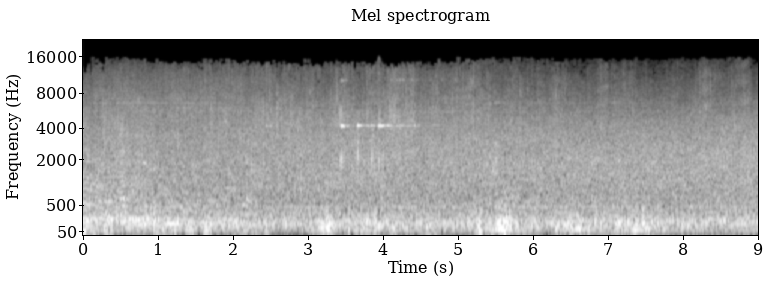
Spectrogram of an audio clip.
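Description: Wind buffeting a handheld camera's microphone: a steady rushing noise with a rumbling low end, swelling into stronger gusts a little after three seconds and again past halfway.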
